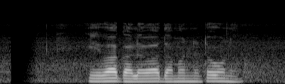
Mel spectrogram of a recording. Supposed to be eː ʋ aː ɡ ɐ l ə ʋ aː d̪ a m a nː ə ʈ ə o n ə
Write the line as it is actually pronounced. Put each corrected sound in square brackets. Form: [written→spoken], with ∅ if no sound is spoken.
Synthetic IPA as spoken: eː ʋ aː ɡ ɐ l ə ʋ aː d̪ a m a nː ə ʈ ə o n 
